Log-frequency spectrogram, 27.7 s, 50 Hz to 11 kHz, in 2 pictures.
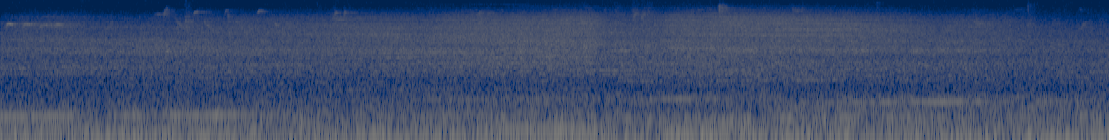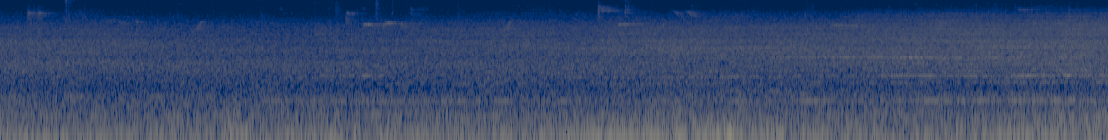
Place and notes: river Traun railway bridge, Linz - under bridge ambience
07:23 river Traun railway bridge, Linz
